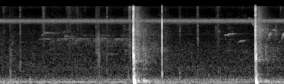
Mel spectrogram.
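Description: Soccer ball being kept up in the air, thumped sharply twice about two seconds apart.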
